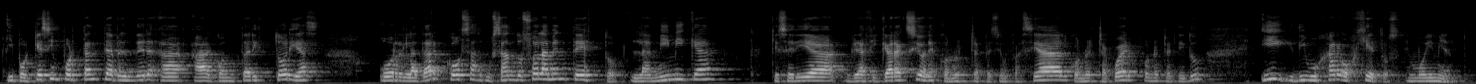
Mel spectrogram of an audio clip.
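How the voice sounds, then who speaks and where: A man with a Chilean Spanish accent teaches an online sign language class, explaining step by step and often asking his students questions. His high voice is a little mellow with lively intonation at a normal speed, in a reverberant space.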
